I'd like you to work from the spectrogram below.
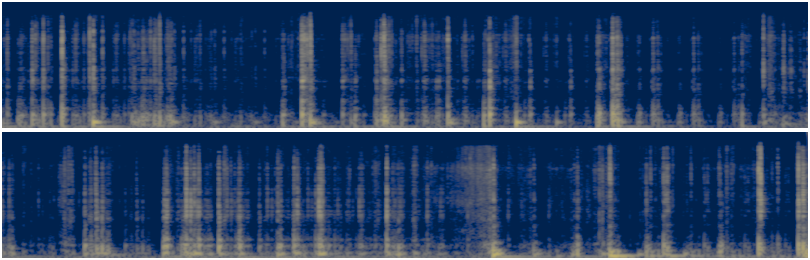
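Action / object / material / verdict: scrape / thin wooden veneer strip scraped with metal needles / wood / none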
